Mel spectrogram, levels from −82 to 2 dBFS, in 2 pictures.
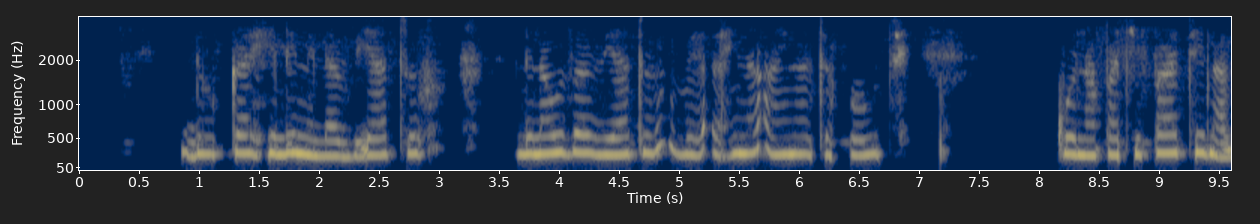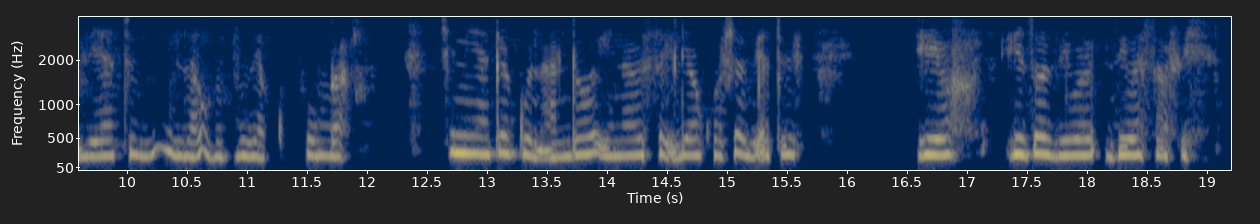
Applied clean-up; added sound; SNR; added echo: none; none; none; none.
